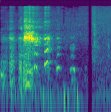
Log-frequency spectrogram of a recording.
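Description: A dog making a run of short whining vocal noises during rough play, its pitch wavering up and down, cut off abruptly near the end.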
